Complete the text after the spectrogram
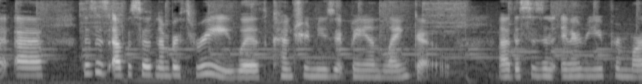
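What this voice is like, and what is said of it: Usual voice. Nothing is said of it.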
